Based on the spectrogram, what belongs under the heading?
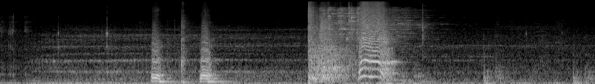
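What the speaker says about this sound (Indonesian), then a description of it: "Mana suara pecahan tadi mana?" Glass shatters in a horror video game: two short breaking bursts near the start, then a louder, longer crash of splintering glass midway, with quieter game ambience and a few faint clicks afterward.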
